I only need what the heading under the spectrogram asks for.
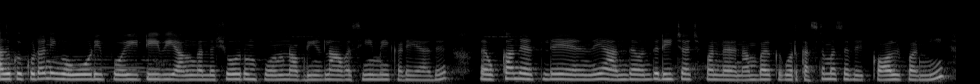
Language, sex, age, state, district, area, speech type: Tamil, female, 30-45, Tamil Nadu, Mayiladuthurai, rural, spontaneous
